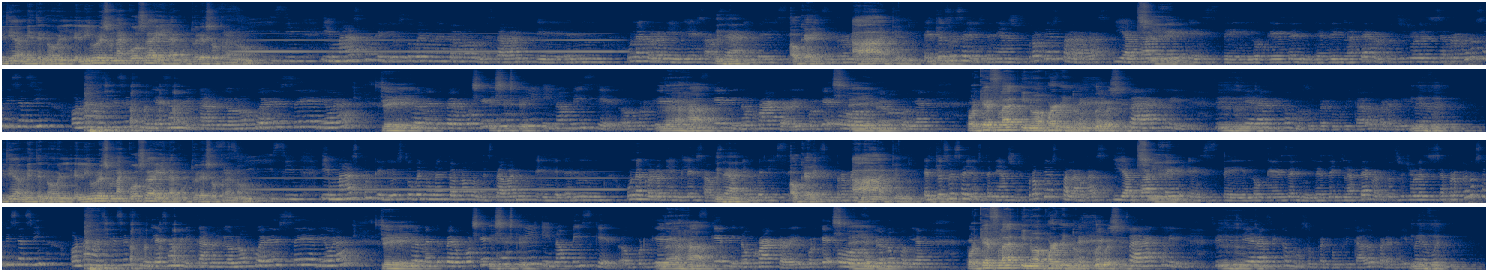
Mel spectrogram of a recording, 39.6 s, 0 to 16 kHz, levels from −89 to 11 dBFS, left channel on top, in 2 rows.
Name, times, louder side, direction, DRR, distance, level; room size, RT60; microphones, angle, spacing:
voice 1, 0.0-3.4 9.5-9.9 10.5-10.9 11.3-12.7 15.2-15.7 20.9-21.0 24.8-25.3 26.3-26.8 28.5-29.2 31.1-31.6 32.7-34.6 36.0-36.6 38.6-39.0, right 1 dB, 10° right, 0 dB, 0.3 m, -27 dB
Wind instrument woodwind instrument, 3.0-8.3, left 2 dB, 85° left, 0.3 m, -43 dB
voice 2, 3.1-11.5 12.3-24.8 25.1-32.9 34.1-39.0, right 2 dB, 60° right, 0 dB, 0.5 m, -34 dB
4.8 x 2.3 x 2.2 m, 1.0 s
head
